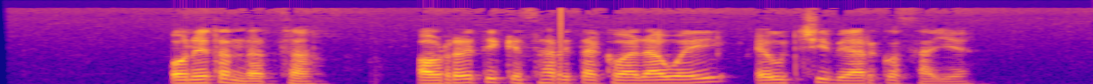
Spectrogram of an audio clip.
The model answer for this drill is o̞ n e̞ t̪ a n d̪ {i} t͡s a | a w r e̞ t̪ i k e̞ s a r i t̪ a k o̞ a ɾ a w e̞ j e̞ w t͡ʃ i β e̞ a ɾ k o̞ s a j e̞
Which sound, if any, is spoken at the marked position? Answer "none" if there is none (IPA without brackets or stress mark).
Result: a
